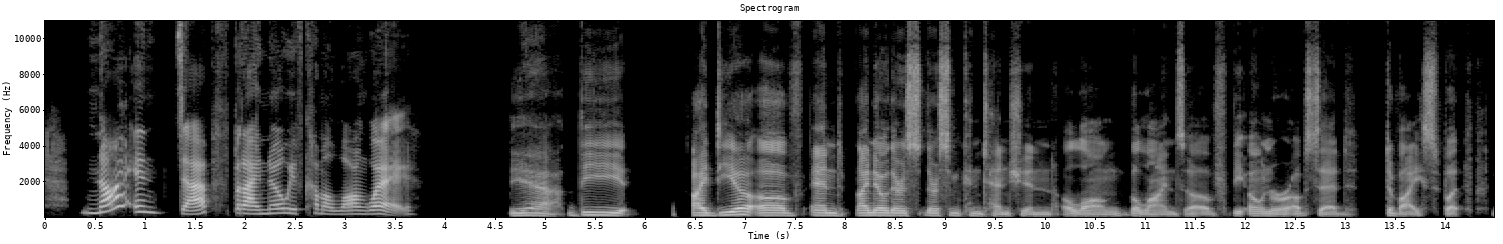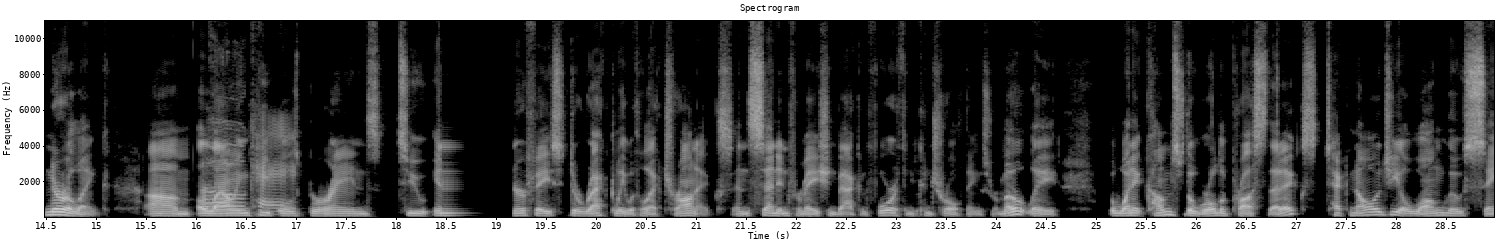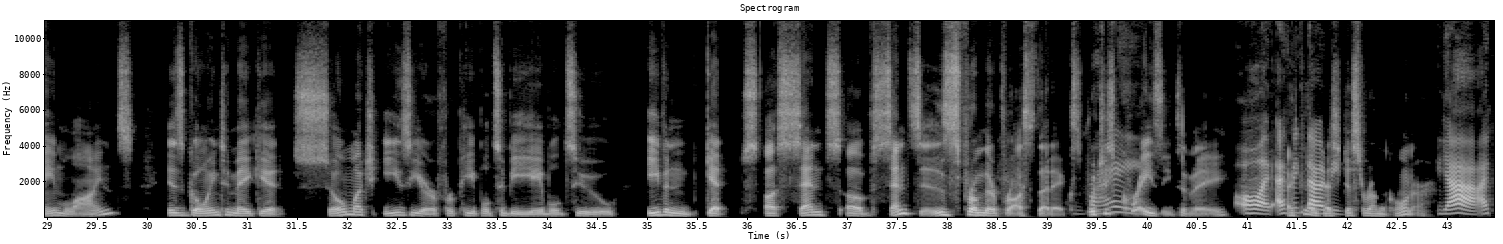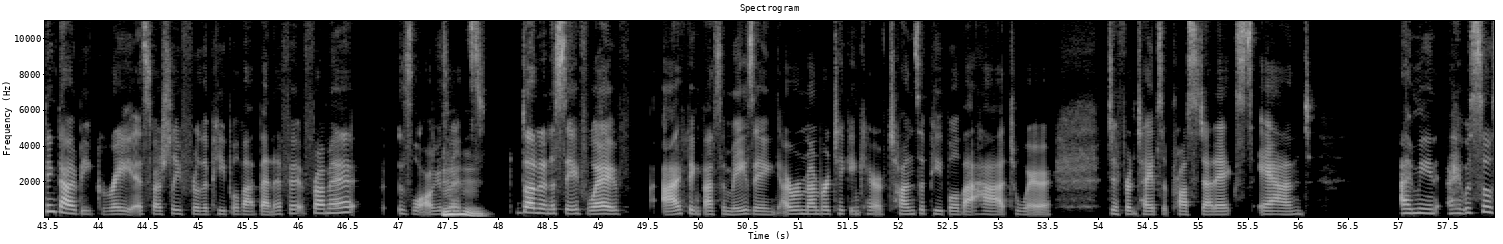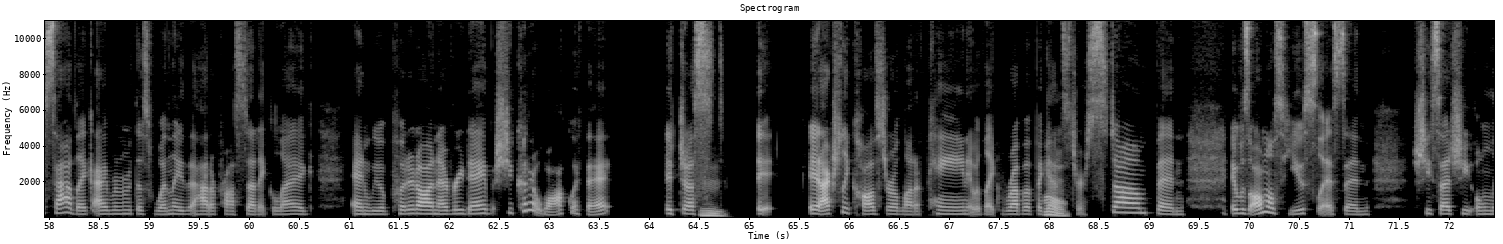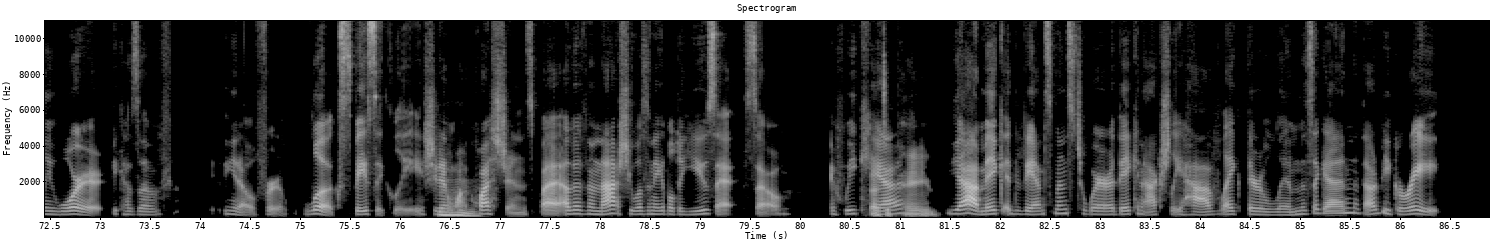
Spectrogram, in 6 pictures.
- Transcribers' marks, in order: other background noise; tapping; laughing while speaking: "senses"
- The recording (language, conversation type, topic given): English, unstructured, What role do you think technology plays in healthcare?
